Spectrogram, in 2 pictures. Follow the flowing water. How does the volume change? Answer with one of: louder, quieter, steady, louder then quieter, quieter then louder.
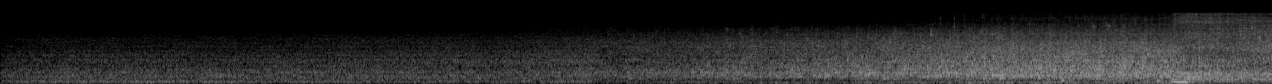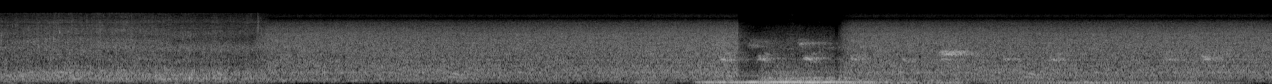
louder.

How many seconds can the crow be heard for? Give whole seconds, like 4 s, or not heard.
6 s.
